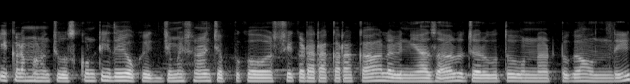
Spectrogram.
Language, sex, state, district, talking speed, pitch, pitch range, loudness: Telugu, female, Andhra Pradesh, Guntur, 140 wpm, 155 Hz, 150-165 Hz, -17 LUFS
